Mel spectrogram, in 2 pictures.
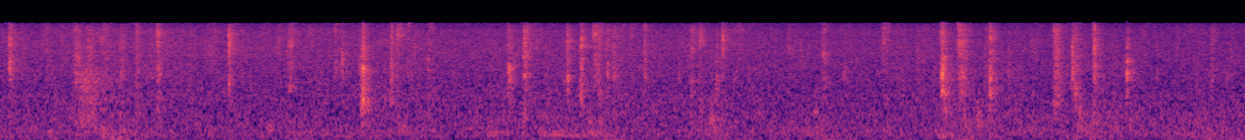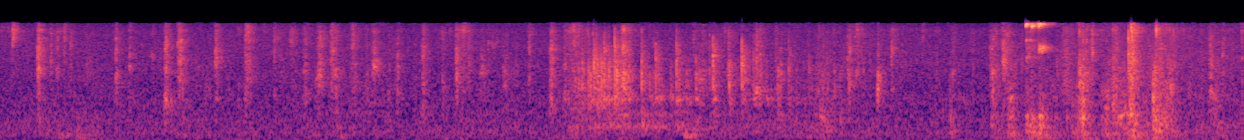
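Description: Raccoon crunching dry kibble: faint, irregular small clicks, coming thicker about nine seconds in, with a few louder clicks near the end.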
